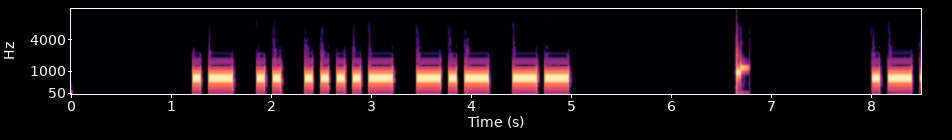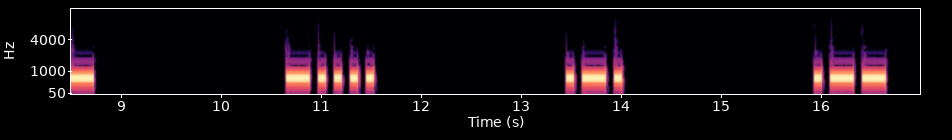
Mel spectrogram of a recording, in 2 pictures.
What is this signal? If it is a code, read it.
Morse code, heard as a keyed tone, about 15 wpm, spaced as for 7 wpm, 700 Hz. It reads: AI4KM W6RW
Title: USA Call Signs - 8x Character Spacing - 15wpm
